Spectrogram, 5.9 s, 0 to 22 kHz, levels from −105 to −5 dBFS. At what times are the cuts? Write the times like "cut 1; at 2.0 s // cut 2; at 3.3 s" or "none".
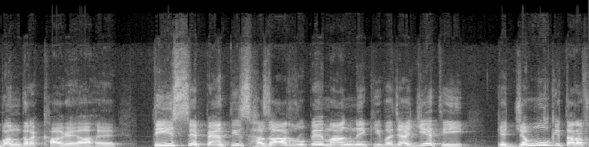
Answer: cut 1; at 1.3 s

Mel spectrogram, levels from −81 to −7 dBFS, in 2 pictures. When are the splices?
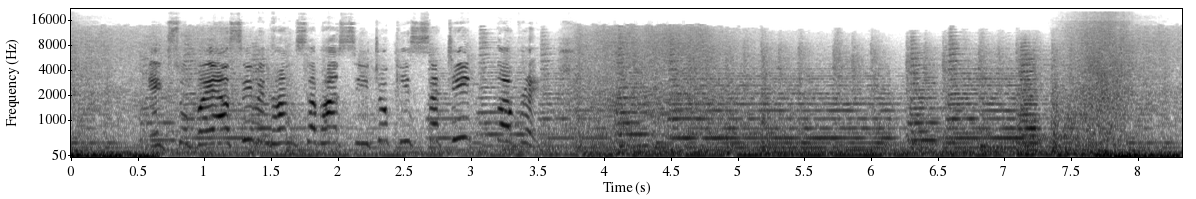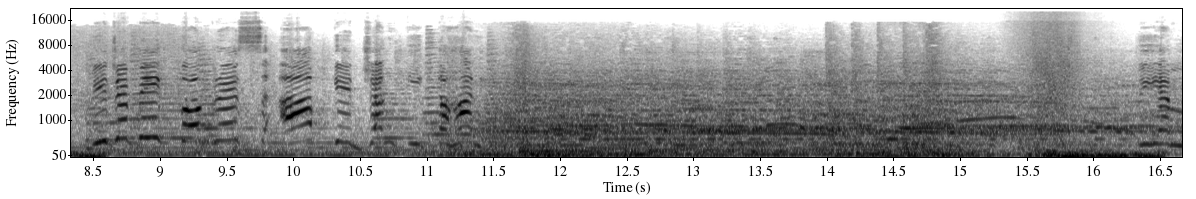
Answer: none

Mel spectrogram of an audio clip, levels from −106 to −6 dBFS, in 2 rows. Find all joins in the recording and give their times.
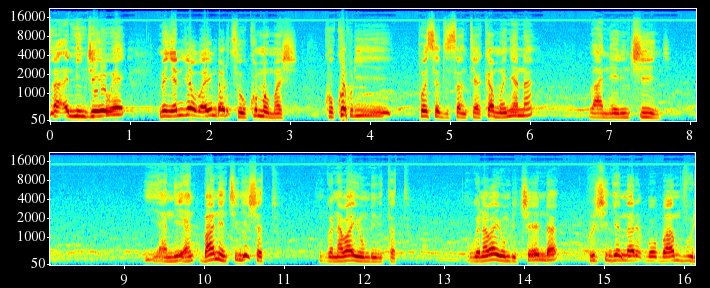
cut 1; at 3.7 s

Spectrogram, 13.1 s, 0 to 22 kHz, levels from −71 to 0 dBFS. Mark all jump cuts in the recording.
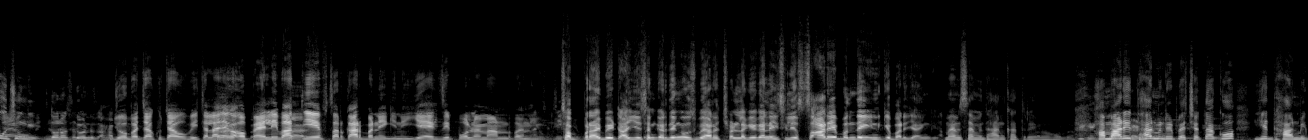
cut 1; at 5.5 s // cut 2; at 9.4 s // cut 3; at 10.8 s

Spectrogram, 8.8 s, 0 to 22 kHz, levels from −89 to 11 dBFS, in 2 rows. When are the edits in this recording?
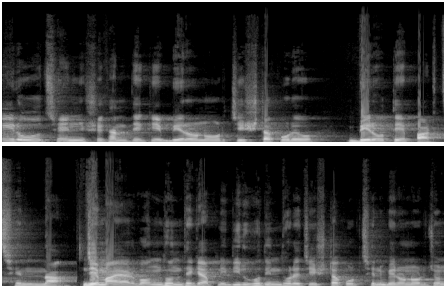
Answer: cut 1; at 5.1 s

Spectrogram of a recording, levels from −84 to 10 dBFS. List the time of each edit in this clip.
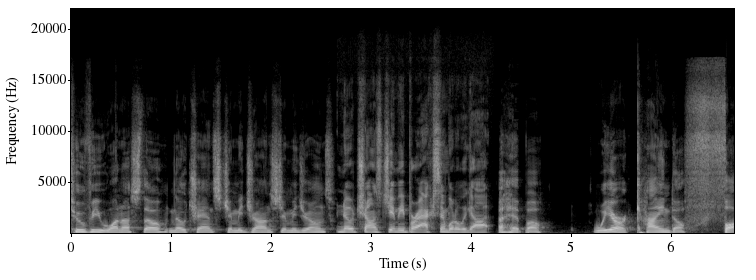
cut 1; at 0.9 s // cut 2; at 2.6 s // cut 3; at 4.2 s

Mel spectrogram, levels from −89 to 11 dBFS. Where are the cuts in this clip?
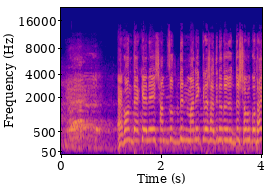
none

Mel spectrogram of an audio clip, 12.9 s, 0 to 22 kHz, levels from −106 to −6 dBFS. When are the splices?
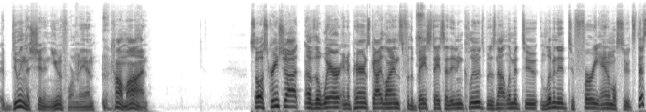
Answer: none

